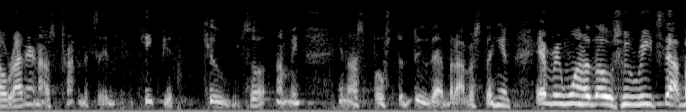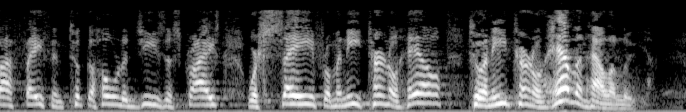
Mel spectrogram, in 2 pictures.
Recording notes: sermon from May 2013 at Marcus Pointe Baptist Church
